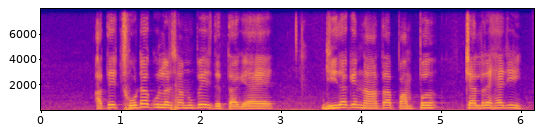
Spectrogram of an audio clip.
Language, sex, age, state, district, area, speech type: Punjabi, male, 30-45, Punjab, Mansa, urban, spontaneous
